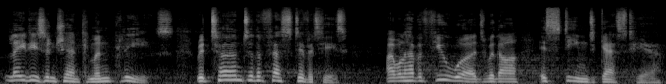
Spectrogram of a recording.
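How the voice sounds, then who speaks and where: A man's voice: fairly high pitch, expressive. Courteous commanding nobleman, reverberant hall. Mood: courteous, firm. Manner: formal, measured, diplomatic. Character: composed noble house lord, courteous but commanding. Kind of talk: scripted video game drama.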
